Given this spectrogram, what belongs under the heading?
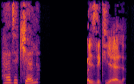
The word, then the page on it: hezekiel: French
